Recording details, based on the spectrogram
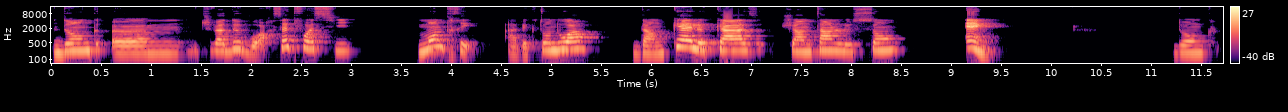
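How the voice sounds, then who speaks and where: A woman teacher giving a patient, clearly articulated reading lesson to a young child. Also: on the high side, expressive, extremely slow, bright, forceful tone.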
